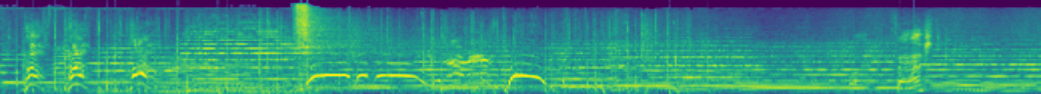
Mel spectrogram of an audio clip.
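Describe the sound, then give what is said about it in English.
Rapid horse hoofbeats clatter steadily as a horse races on a track, over a busy, layered backdrop of sustained music-like tones, with brief voices and crowd noise mixed in, fairly loud throughout. “Your horse just broke the track record of Tamfran.”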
